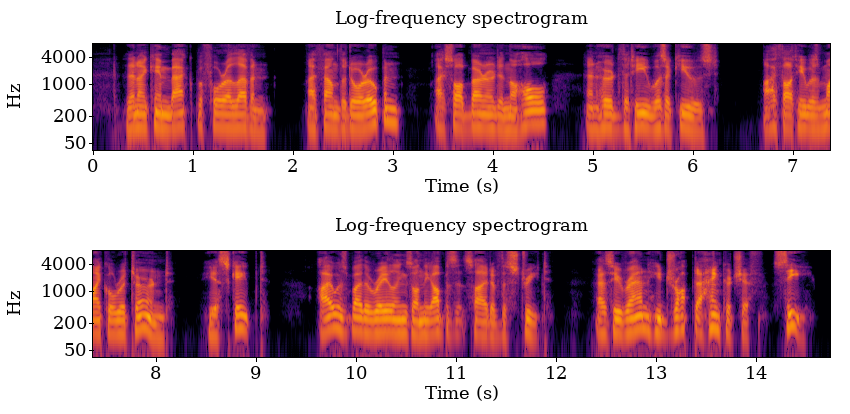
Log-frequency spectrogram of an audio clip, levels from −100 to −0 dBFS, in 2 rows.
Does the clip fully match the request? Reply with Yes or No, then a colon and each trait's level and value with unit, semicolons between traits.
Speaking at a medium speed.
No: fast, 210 wpm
